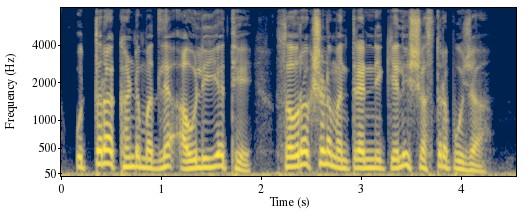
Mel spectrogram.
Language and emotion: Marathi, neutral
